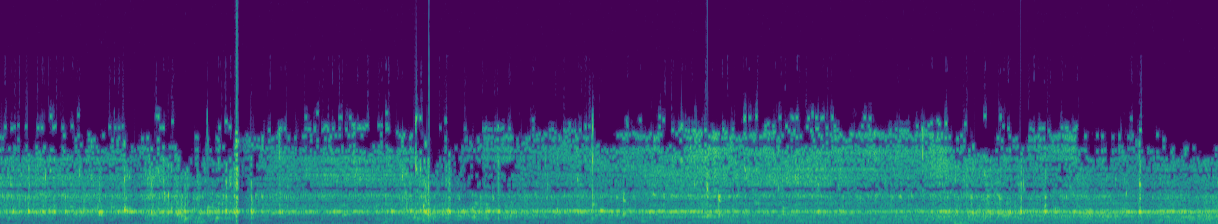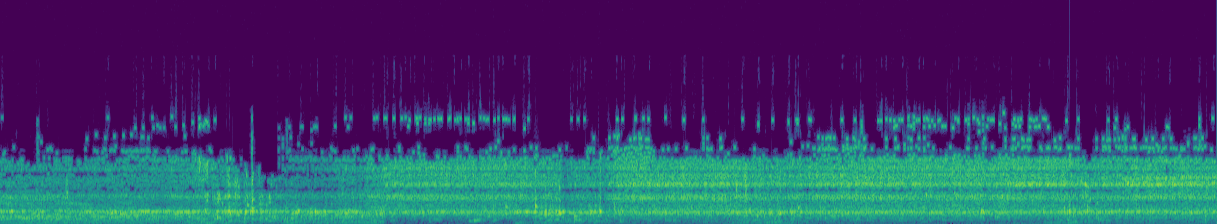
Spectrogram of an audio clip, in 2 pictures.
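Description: Water swirls and bubbles close by, heard underwater.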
